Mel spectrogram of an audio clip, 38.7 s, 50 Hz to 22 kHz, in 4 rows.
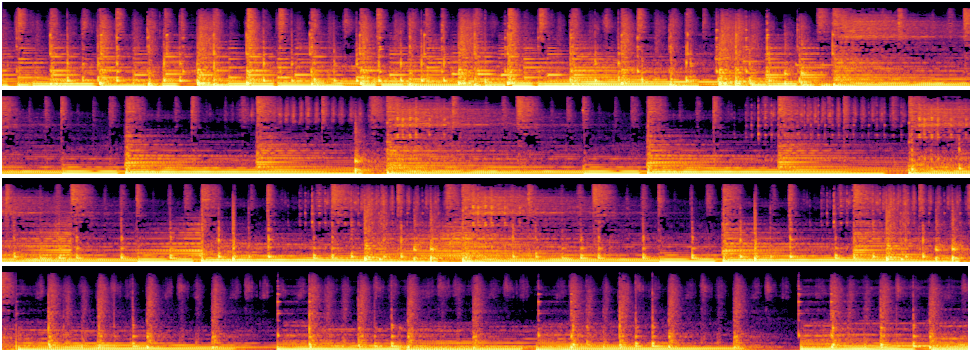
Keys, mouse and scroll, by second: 1.9-2.5 middle drag, 2.5-3.2 scroll up 2, 3.7 click, 5.3 scroll down 1, 5.5-6.5 middle drag, 6.5 scroll up 1, 6.6 scroll down 1, 6.8-8.0 middle drag, 8.0 scroll down 1, 8.2 click, 8.5 middle click, 9.1 alt+h, 9.4 drag, 9.6 middle drag, 9.7 scroll up 2, 9.9 shift+middle click, 11.3-12.9 drag, 12.9 middle drag, 13.1-13.5 scroll up 3, 13.5 middle click, 13.8-14.9 scroll up 3, 14.9-15.8 scroll down 3, 15.1 middle click, 17.9-18.9 drag, 18.9 scroll down 1, 19.2-21.0 middle drag, 21.0 click, 22.0 scroll down 3, 22.2-22.8 middle drag, 22.8 scroll up 1, 23.0-24.5 middle drag, 24.5-31.4 drag, 31.4 ctrl+s, 31.9 shift+middle drag, 32.2-32.8 shift+scroll up 3, 32.4 middle drag, 32.8-35.6 middle drag, 35.6 ctrl+s, 36.0-37.4 drag, 37.4 scroll down 2, 37.6-38.1 middle drag, 38.1 scroll up 2, 38.3-38.7 middle drag.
